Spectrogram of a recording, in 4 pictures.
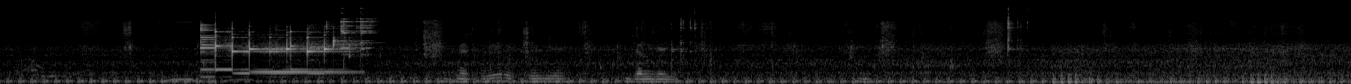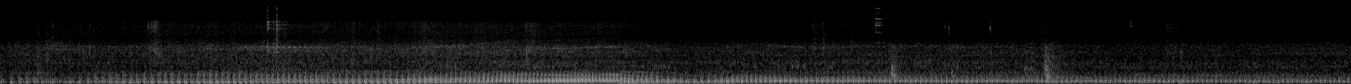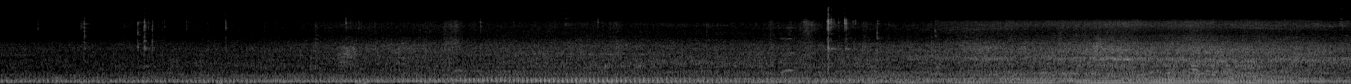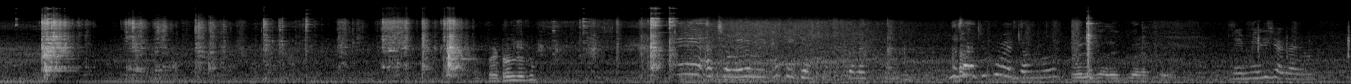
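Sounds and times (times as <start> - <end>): metal clinks of tools: 2.0 - 3.9, 6.7 - 7.1, 22.2 - 22.5, 35.1 - 35.9, 40.6 - 47.4
motorcycle engine running: 3.6 - 41.8.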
